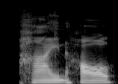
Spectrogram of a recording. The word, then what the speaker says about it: Pine Hall: I was born in, I'm from a really, really small rural town called Pine Hall, North Carolina. I have to overpronounce it like that because otherwise my accent would make it sound insane. But I grew up in a town called Pine Hall.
